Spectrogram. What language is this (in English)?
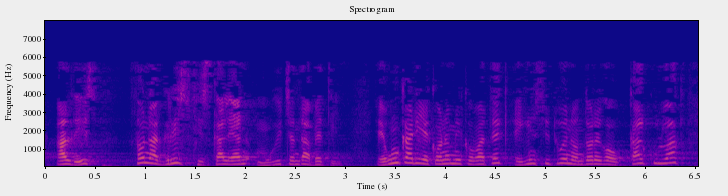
Basque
